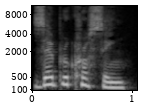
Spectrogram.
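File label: "zebra crossing", British English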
